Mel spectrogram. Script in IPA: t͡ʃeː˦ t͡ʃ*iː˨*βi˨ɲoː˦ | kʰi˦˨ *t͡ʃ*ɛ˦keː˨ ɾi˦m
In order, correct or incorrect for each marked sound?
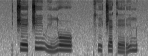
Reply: incorrect: iː˦, correct

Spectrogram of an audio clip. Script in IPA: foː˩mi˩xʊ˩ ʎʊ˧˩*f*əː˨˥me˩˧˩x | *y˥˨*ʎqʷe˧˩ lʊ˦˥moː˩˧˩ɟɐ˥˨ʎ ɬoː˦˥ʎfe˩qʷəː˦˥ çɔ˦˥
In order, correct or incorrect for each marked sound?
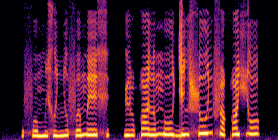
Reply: correct, incorrect: y˩

